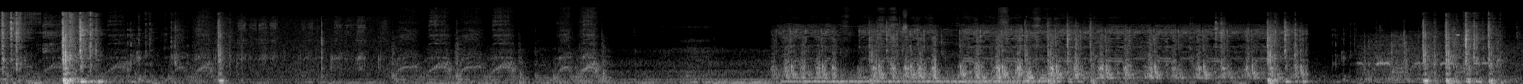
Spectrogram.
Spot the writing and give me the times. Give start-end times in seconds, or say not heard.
1.9-3.9, 7.8-10.7.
